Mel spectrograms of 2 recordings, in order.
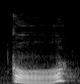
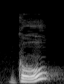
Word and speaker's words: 骨: This character is pronounced third tone, 骨, 骨, in most phrases, but second tone, 骨, when speaking colloquially about just plain bones.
